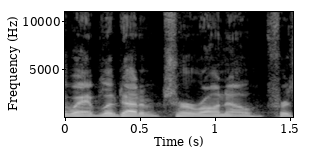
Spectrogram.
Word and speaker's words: Toronto: I've lived out of Toronto for 6 years, so now I pronounce the second T. Sorry about that. But when I go to Toronto and I go to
